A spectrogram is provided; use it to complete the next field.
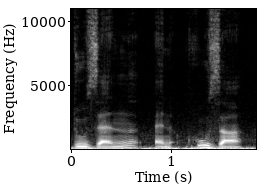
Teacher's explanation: The S in between two vowels, as well as the Z sound, make a Z.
